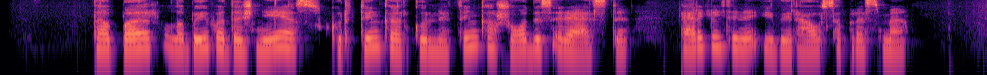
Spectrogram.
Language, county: Lithuanian, Vilnius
